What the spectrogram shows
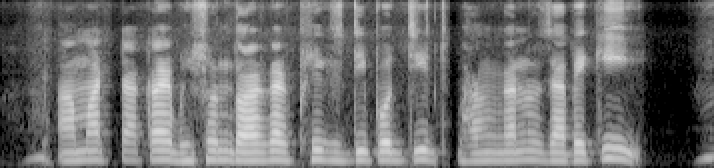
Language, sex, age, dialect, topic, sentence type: Bengali, male, <18, Northern/Varendri, banking, question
